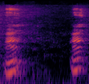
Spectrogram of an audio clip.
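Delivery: short closed-lip "mm"; quiet isolated hummed consonant; lone consonant hum. Shown as a demonstration. Teacher showing a consonant cannot stand alone, brief hummed "mm". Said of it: "Usted solamente va a decir".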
